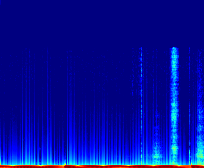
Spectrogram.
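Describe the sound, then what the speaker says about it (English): A steady, smooth low sine-wave synthesizer oscillator tone holds throughout with a couple of soft clicks and slight shifts in pitch, close and fairly loud. "all we hear is actually this A oscillator, which is a sine wave"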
